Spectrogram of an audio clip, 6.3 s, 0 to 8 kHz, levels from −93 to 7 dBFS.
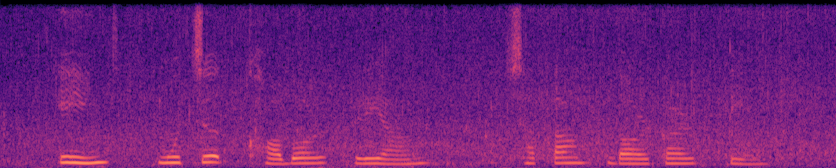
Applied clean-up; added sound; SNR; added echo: none; Stream / Ocean; 12 dB; none.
